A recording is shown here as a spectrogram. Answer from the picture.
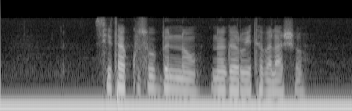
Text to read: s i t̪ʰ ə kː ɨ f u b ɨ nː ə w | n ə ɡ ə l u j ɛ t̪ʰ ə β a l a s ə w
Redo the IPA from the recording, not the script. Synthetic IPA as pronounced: s i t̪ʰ ə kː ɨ s u b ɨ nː ə w | n ə ɡ ə ɾ u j ɛ t̪ʰ ə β ə l a ʃ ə w

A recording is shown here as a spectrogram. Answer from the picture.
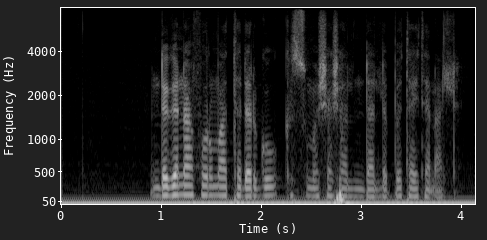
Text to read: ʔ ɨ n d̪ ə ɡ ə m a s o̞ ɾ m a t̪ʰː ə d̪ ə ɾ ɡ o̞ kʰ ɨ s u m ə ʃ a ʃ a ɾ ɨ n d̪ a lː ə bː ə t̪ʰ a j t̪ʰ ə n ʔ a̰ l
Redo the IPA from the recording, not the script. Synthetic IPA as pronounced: ʔ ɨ n d̪ ə ɡ ə n a f o̞ ɾ m a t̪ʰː ə d̪ ə ɾ ɡ o̞ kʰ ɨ s u m ə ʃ a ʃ a l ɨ n d̪ a lː ə bː ə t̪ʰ a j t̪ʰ ə n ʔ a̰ l

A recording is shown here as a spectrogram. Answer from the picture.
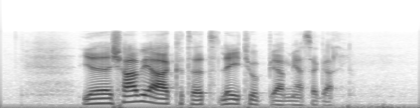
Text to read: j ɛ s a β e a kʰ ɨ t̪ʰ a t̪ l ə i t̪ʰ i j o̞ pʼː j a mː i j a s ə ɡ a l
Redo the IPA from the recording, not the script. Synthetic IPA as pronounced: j ɛ ʃ a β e a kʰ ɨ t̪ʰ ə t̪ l ə i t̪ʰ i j o̞ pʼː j a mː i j a s ə ɡ a l

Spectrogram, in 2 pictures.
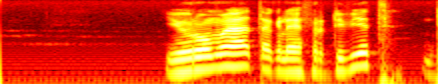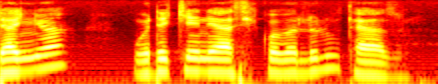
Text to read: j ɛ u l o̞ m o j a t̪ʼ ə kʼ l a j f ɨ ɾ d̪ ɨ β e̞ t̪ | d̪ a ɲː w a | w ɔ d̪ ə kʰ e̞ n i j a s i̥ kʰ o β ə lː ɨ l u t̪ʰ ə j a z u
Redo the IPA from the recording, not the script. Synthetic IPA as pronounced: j ɛ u ɾ o̞ m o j a t̪ʼ ə kʼ l a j f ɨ ɾ d̪ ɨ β e̞ t̪ | d̪ a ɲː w a | w ɔ d̪ ə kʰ e̞ n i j a s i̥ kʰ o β ə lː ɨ l u t̪ʰ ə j a z u

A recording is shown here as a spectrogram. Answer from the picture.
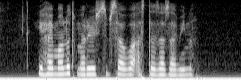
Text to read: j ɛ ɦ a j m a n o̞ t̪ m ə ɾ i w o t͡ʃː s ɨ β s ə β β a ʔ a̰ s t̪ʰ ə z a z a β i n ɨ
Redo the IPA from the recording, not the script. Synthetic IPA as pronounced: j ɛ ɦ a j m a n o̞ t̪ m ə ɾ i w o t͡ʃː s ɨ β s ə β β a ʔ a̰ s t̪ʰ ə z a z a β i n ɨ

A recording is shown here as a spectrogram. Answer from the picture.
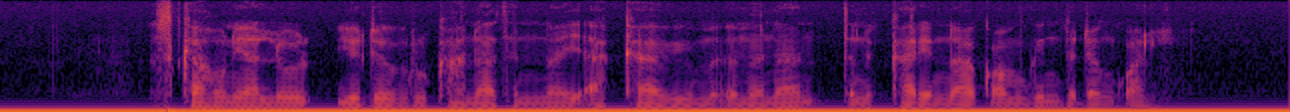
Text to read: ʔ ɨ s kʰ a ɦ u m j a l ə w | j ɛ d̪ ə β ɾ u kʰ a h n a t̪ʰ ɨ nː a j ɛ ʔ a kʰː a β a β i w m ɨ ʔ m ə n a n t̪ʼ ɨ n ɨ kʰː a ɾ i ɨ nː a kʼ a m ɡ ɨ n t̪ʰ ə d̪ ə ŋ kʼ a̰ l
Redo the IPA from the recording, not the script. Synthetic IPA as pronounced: ʔ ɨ s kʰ a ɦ u n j a lː ə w | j ɛ d̪ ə β ɾ u kʰ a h n a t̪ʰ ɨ nː a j ɛ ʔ a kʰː a β a β i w m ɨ ʔ m ə n a n t̪ʼ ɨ n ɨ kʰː a ɾ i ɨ nː a kʼ a m ɡ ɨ n t̪ʰ ə d̪ ə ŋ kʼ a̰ l

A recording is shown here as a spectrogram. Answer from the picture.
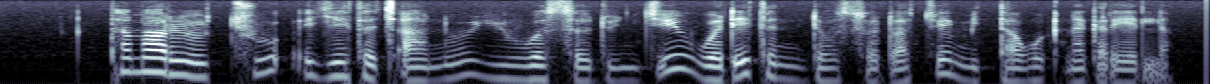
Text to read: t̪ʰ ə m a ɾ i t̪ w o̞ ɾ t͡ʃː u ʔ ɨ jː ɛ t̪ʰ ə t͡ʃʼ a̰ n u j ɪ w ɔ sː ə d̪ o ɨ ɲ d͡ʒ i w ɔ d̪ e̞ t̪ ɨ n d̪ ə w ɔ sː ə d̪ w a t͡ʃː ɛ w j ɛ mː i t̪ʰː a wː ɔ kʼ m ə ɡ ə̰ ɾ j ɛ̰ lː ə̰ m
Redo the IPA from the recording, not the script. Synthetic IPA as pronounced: t̪ʰ ə m a ɾ i w o̞ t͡ʃː u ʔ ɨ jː ɛ t̪ʰ ə t͡ʃʼ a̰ n u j ɪ w ɔ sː ə d̪ u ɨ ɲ d͡ʒ i w ɔ d̪ e̞ t̪ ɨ n d̪ ə w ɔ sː ə d̪ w a t͡ʃː ɛ w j ɛ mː i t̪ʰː a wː ɔ kʼ n ə ɡ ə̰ ɾ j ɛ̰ lː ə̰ m

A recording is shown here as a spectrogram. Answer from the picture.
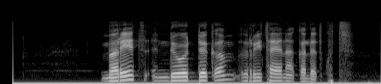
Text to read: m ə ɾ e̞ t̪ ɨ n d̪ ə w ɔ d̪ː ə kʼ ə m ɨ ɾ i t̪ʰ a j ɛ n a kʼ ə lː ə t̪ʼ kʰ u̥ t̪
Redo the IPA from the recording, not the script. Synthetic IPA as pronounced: m ə ɾ e̞ t̪ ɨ n d̪ ə w ɔ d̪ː ə kʼ ə m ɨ ɾ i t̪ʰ a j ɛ n a kʼ ə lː ə t̪ʼ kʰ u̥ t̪

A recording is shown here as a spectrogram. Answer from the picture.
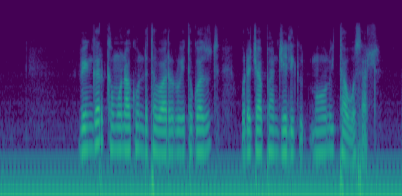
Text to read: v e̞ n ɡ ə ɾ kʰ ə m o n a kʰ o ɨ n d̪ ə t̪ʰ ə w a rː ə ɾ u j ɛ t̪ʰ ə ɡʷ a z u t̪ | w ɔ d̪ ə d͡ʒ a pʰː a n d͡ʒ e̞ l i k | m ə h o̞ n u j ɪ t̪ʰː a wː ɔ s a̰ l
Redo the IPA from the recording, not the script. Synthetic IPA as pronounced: v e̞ ŋ ɡ ə ɾ kʰ ə m o n a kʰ o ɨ n d̪ ə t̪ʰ ə β a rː ə ɾ u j ɛ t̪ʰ ə ɡʷ a z u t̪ | w ɔ d̪ ə d͡ʒ a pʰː a n d͡ʒ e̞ l i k | m ə h o̞ n u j ɪ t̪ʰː a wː ɔ s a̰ l

